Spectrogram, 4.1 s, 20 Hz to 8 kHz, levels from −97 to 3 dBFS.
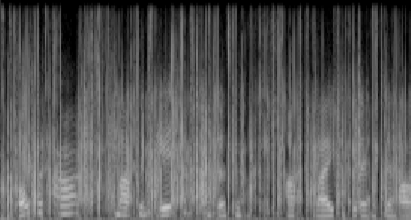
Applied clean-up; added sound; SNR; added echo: neural diffusion model UNIVERSE++.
